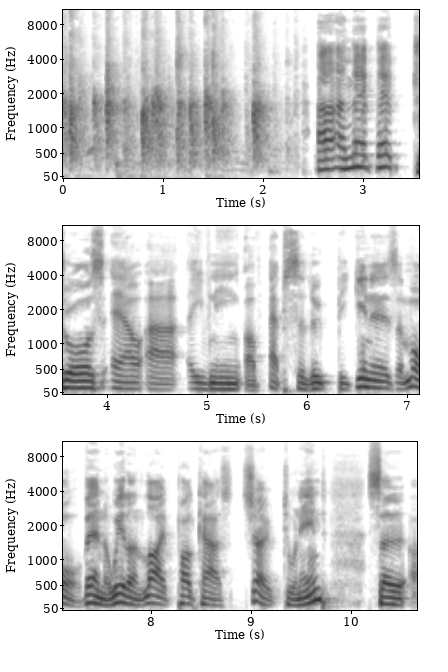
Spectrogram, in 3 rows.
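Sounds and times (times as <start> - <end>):
modest audience clapping: 0.0 - 2.6
speech: 2.6 - 10.6.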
